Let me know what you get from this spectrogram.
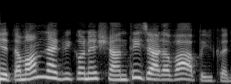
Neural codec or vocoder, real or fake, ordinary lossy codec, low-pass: codec, 16 kHz, 0.8 kbps, ZipCodec; fake; none; 7.2 kHz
